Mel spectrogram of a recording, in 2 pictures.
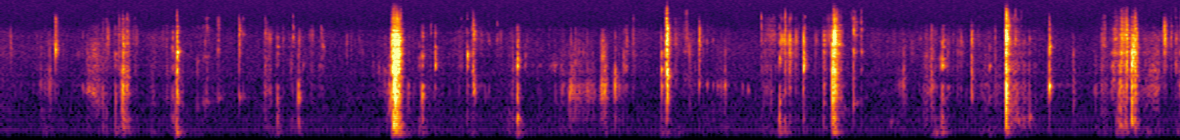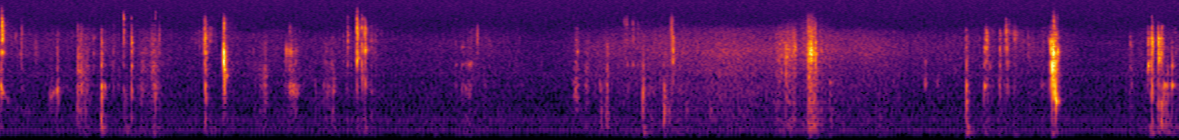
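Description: Noisy chewing of chewy, rubbery food: many soft, wet, irregular squelches and clicks, faint and close, with no talk.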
